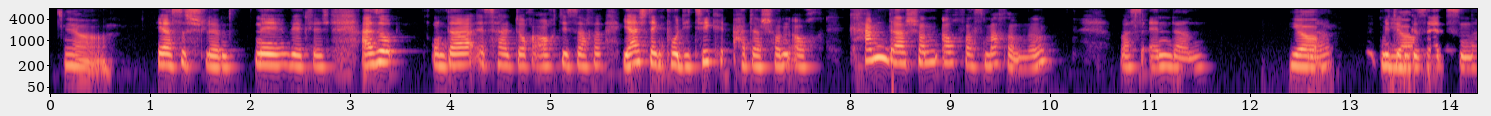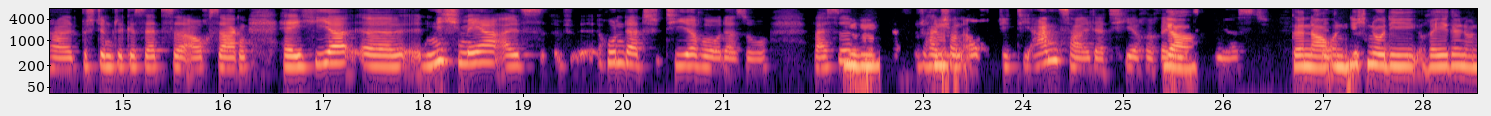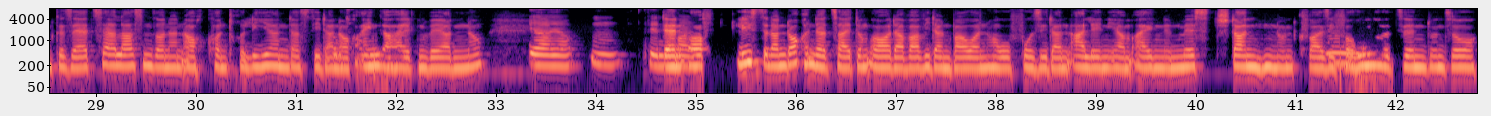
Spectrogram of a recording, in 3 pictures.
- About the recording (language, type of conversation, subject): German, unstructured, Wie fühlst du dich, wenn du von Massentierhaltung hörst?
- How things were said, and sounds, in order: static; other background noise; stressed: "kann"; distorted speech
